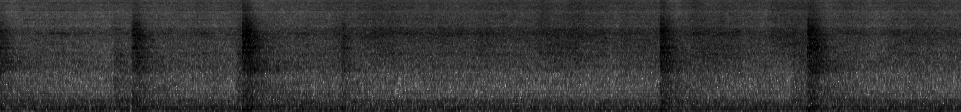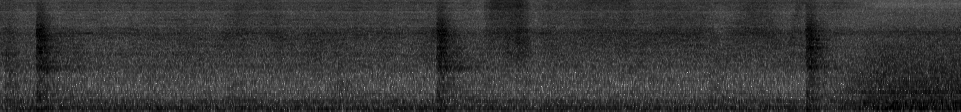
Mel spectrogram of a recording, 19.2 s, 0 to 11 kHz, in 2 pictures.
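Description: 2000 W fiber laser cutting a spiral pattern through stainless steel sheet: a steady hiss of the assist-gas jet, broken by about eight short sharp pops at uneven intervals. Near the end the hiss gives way to a steadier low hum.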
